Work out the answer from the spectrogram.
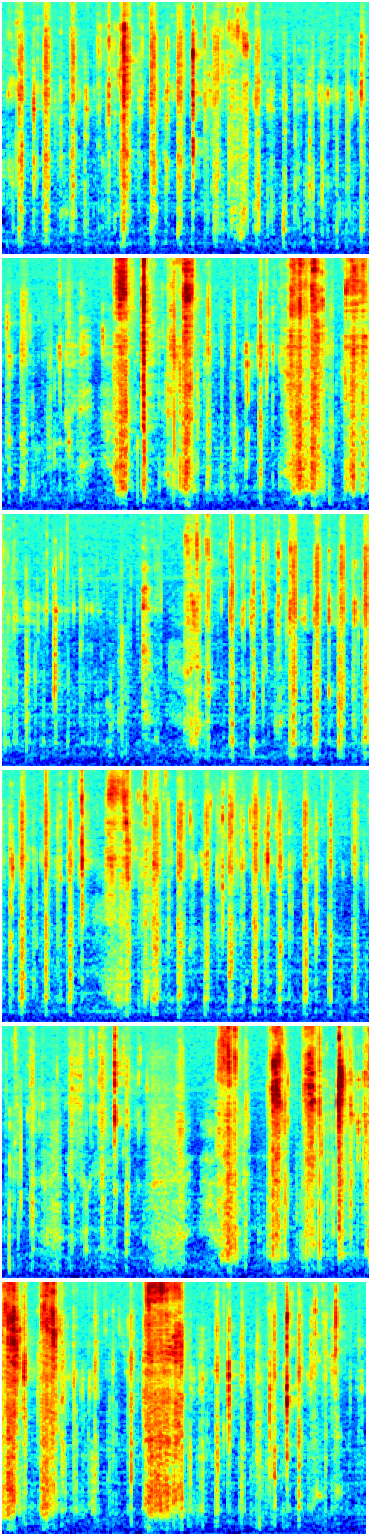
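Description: A person chewing and crunching mouthfuls of noodles and celery stalks close to the microphone: a steady run of small crisp clicks, with louder bursts every few seconds.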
